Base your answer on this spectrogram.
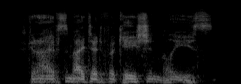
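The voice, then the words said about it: Swarm creature character voice. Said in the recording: “do a swarm voice”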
